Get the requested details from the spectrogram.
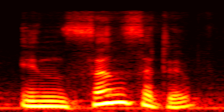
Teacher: you see the nasal being dental nasal because the following sound sa is a dental or alveolar. The two reasons are very close by, therefore the nasal in the negative prefix is a dental nasal.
